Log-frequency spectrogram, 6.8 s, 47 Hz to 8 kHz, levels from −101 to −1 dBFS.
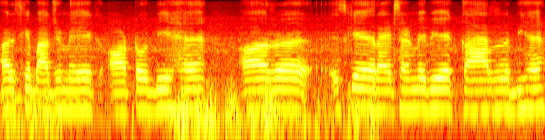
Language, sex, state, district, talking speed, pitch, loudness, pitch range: Hindi, male, Bihar, Katihar, 160 wpm, 150 Hz, -16 LUFS, 145-150 Hz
